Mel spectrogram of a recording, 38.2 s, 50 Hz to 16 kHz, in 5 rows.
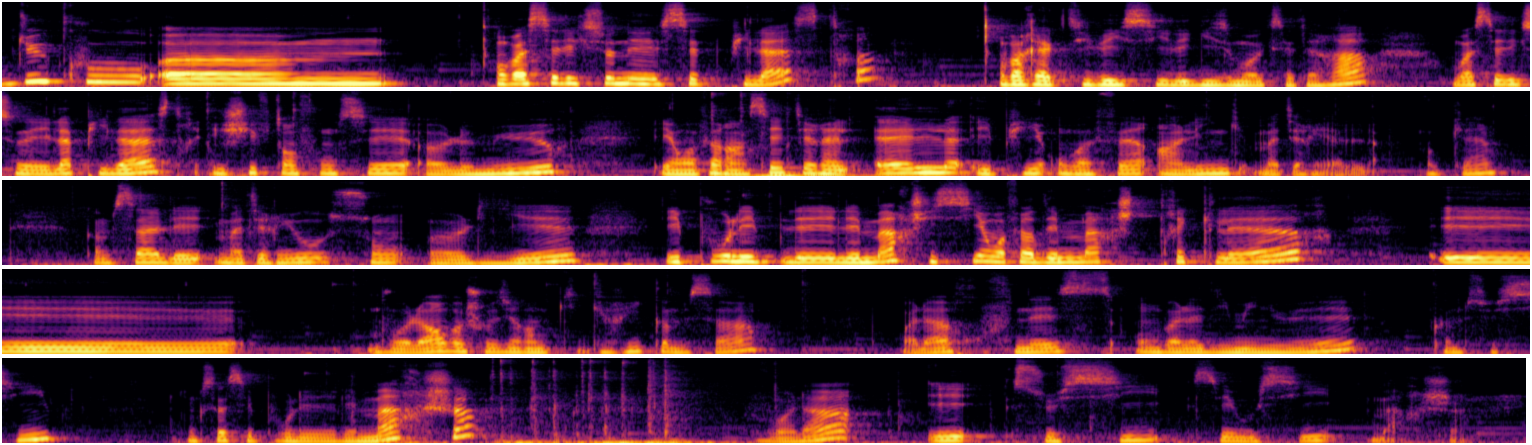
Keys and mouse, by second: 2.8-4.1 drag, 4.1 middle click, 4.1-8.9 drag, 8.9 shift+middle click, 9.0-11.6 shift+drag, 11.3 ctrl+l, 13.0-29.1 drag, 16.4 KP_1, 19.0 middle click, 19.0 right click, 24.6 middle click, 24.6 right click, 27.9-35.8 middle drag, 27.9-29.1 right drag, 35.8-38.1 drag.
